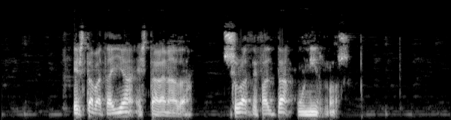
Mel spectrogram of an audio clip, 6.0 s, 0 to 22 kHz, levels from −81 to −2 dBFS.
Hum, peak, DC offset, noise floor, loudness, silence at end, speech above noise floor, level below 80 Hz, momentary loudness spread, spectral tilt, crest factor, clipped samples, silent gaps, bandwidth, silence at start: none; 0 dBFS; under 0.1%; -59 dBFS; -15 LUFS; 1.4 s; 45 dB; -64 dBFS; 9 LU; -3.5 dB/octave; 16 dB; under 0.1%; none; 9.6 kHz; 1 s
